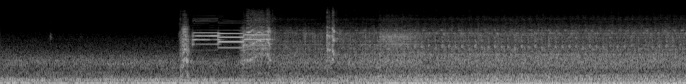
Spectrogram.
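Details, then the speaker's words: Vento Max 200 scooter starting after the starter was removed, cleaned, lubricated and refitted to cure a grinding screech at startup: short starter whirr, then the engine catches and runs evenly; the screech is practically gone, only a faint trace remains. "И пробую завести. Звука практически нету. То есть где-то там какой-то отголосок."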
